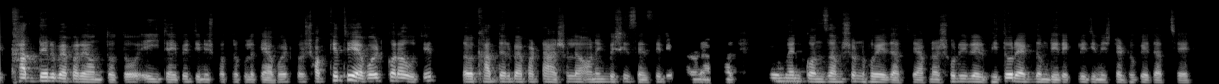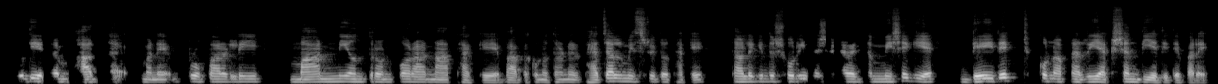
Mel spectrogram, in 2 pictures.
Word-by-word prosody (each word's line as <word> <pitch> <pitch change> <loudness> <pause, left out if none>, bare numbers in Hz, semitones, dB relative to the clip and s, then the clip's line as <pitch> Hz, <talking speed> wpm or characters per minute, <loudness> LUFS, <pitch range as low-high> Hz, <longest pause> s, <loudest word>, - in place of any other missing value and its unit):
খাদ্যের 160 +2 +6
ব্যাপারে 135 -2 +4
অন্তত, 110 0 -3 0.3
এই 125 - -1
টাইপের 120 +1 -2
জিনিসপত্রগুলোকে 115 -1 -6
এভয়েড 120 0 -1
করা। 120 - -4
সব - - +3
ক্ষেত্রেই 190 +2 +8
এভয়েড 155 +1 +5
করা 165 -2 +7
উচিত। 170 +10 -4 0.3
তবে - - +6
খাদ্যের 135 -1 0
ব্যাপারটা 125 0 -2
আসলে 130 +3 -4
অনেক 125 +1 -2
বেশি 120 +4 -4
সেনসিটিভ, 115 - -4
কারণ - - -5
আপনার - - -7 0.3
হিউমেন 150 -1 0
কনজাম্পশন 125 0 0
হয়ে 120 -2 +5
যাচ্ছে। 100 - -3
আপনার 115 0 -4
শরীরের 135 -2 +1
ভিতরে 155 +8 +7
একদম 120 0 -1
ডিরেক্টলি 115 +2 -2
জিনিসটা 110 -1 -3
ঢুকে 110 0 -3
যাচ্ছে। 100 0 -4 0.5
যদি 405 - 0
এটা - - -2 0.2
ভার - - +1
দেয়, - - -7 0.2
মানে 115 0 -1 0.3
প্রপারলি 130 -1 -1 0.5
মান 120 +2 +1 0.2
নিয়ন্ত্রণ 125 -2 -1 0.2
করা 125 -2 +1 0.2
না 110 - 0
থাকে, 100 0 -4 0.2
বা 105 - 0
দ - - -28
কোন 110 - -5
ধরনের 115 -1 -4
ভেজাল 110 +8 +2
মিশ্রিত 130 -1 -5 0.2
থাকে, 110 0 -4 0.3
তাহলে 130 0 +1
কিন্তু 135 0 -3
শরীরে 135 -1 -1
সেটা 130 - -11
একদম 125 +2 -10
মিশে 125 +5 0
গিয়ে, 125 -2 +4 0.5
ডাইরেক্ট 155 +4 +5 0.2
কোন 140 - +2
আপনার 120 -2 -2
রিঅ্যাকশন, 125 +1 +2
দিয়ে 105 -3 +3
দিতে - - -3
পারে। 485 -1 -1
125 Hz, 160 wpm, -23 LUFS, 115-140 Hz, 0.5 s, ক্ষেত্রেই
